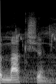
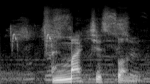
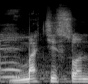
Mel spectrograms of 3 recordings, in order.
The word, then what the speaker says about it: Murchison: some of you say how do you say that word it's Mas Falls ma maction some of you say maction it's m ma it's machis machon yeah machon FS okay yeah that's the right spelling you all see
